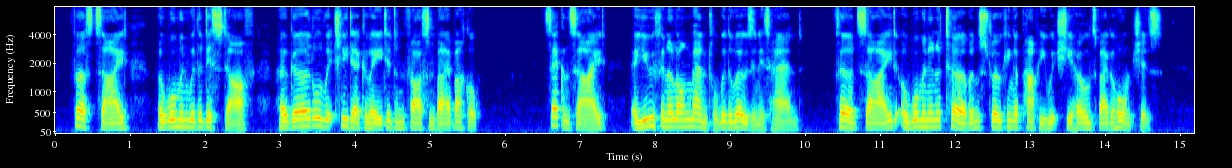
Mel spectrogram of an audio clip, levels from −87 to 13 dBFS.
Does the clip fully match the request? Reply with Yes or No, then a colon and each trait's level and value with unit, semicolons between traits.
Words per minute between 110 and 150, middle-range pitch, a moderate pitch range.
No: average, 180 wpm; medium, 145 Hz; average, 4.4 semitones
